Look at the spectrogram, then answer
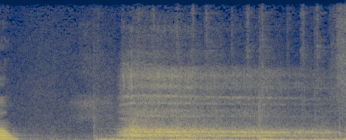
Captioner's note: sighs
